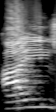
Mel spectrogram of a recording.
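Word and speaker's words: aisle: হু ইজ লেং ইন আইল needs medical tension immediately আট নাম্বার এখানে দেখেন এইযে আইল শব্দের বানান আছে একটু চেঞ্জ আছে এই এসটা কিন্তু সাইলেন্ট থাকে এস লাগবে আই আই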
